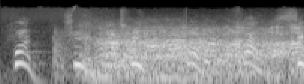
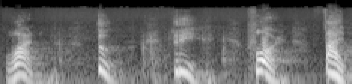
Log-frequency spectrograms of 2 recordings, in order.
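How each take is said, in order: First: Put-on girly counting. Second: Said in the usual way. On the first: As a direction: count it up high and prissy like a giddy girl. Counting kicks when priests leave. (pabebe na bilang, mataas at mahina)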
